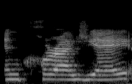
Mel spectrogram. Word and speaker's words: encourager: Encourage is from the Old English, encourager. I'm sure I'm pronouncing that perfectly. – Exactly right, yes.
